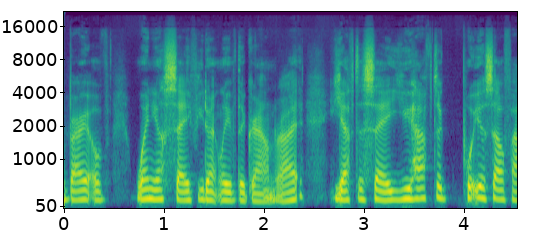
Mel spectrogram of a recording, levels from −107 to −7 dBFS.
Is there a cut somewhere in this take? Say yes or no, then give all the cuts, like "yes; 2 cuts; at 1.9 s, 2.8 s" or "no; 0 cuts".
no; 0 cuts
